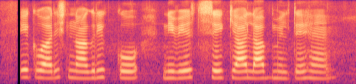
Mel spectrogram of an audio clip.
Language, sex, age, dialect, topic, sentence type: Hindi, female, 18-24, Marwari Dhudhari, banking, question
